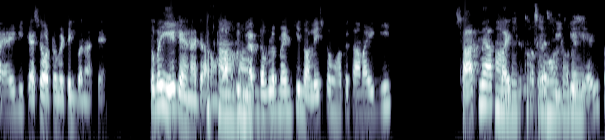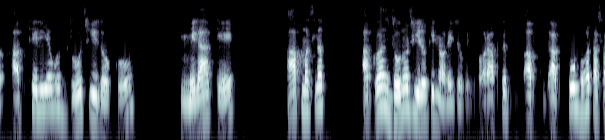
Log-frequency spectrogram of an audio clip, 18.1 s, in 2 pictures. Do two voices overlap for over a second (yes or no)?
yes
